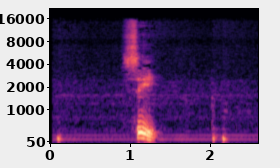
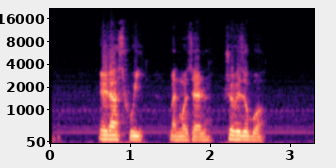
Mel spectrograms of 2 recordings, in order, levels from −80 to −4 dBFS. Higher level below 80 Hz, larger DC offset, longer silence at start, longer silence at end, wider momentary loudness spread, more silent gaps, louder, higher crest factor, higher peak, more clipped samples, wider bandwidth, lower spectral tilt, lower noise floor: second, -54 dBFS vs -46 dBFS; neither; second, 0.1 s vs 0.6 s; second, 0.4 s vs 0.65 s; first, 23 LU vs 11 LU; neither; about the same, -14 LUFS vs -13 LUFS; about the same, 18 dB vs 14 dB; about the same, -2 dBFS vs 0 dBFS; neither; first, 16.5 kHz vs 14.5 kHz; about the same, -5 dB/octave vs -6 dB/octave; about the same, -47 dBFS vs -46 dBFS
